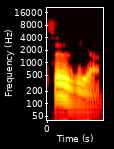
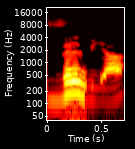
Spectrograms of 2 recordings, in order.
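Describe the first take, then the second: First: The name begins with a hissing s sound. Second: The name begins with a buzzing z sound. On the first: The speaker calls it wrong. "not Sylvia" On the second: The speaker calls it right. "S sounds as Z ... we call it Sylvia"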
